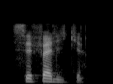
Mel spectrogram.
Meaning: cephalic
- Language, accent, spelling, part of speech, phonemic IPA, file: French, France, céphalique, adjective, /se.fa.lik/, LL-Q150 (fra)-céphalique.wav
